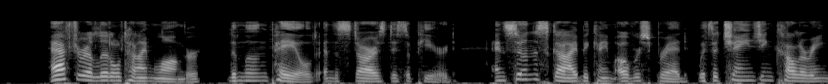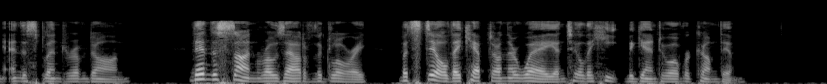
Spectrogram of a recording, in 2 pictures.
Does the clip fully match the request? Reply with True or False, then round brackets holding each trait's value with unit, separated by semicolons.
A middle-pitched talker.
True (145 Hz)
